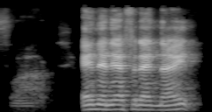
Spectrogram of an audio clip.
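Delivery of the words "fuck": nearly silent, breathed-out awe; awed hushed curse. Retold or imitated. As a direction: let it slip under your breath, stunned. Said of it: "I was like".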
